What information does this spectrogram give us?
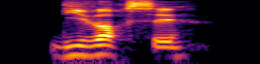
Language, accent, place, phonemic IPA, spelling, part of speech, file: French, France, Lyon, /di.vɔʁ.se/, divorcer, verb, LL-Q150 (fra)-divorcer.wav
- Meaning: 1. to divorce (to legally dissolve a marriage) 2. to get divorced, to divorce one another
